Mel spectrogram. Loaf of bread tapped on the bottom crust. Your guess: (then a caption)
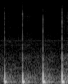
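Hollow. A freshly baked homemade loaf of bread, just turned out of its pan, is tapped four times on the bottom, giving short, low, hollow thumps with almost no ring. The hollow sound is one sign the bread is done, and the loaf is confirmed fully baked at 193°F, within the 190–200°F range for done bread.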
